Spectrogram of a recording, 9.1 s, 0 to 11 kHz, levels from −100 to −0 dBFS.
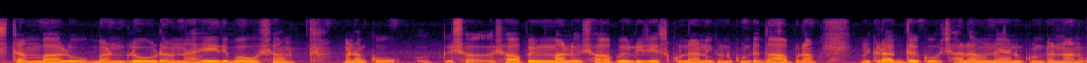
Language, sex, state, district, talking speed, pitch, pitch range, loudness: Telugu, male, Andhra Pradesh, Guntur, 120 wpm, 140 Hz, 135-140 Hz, -26 LUFS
